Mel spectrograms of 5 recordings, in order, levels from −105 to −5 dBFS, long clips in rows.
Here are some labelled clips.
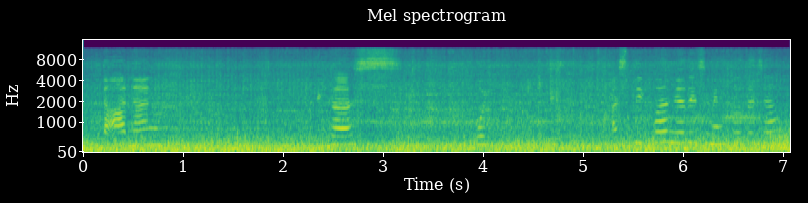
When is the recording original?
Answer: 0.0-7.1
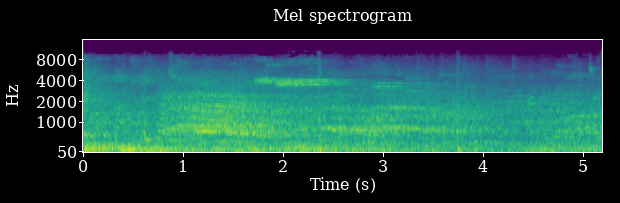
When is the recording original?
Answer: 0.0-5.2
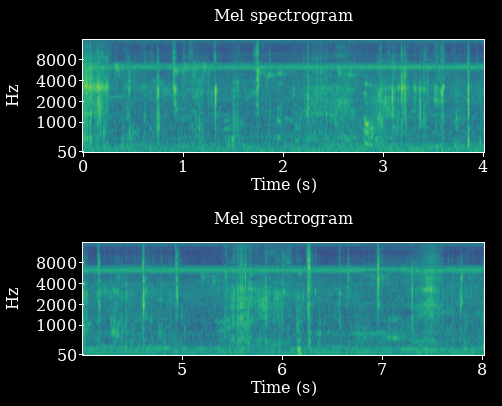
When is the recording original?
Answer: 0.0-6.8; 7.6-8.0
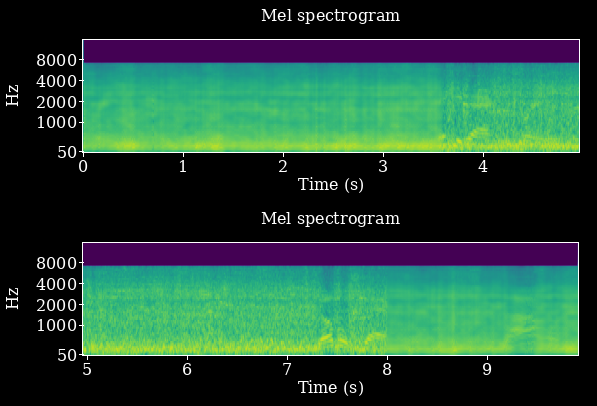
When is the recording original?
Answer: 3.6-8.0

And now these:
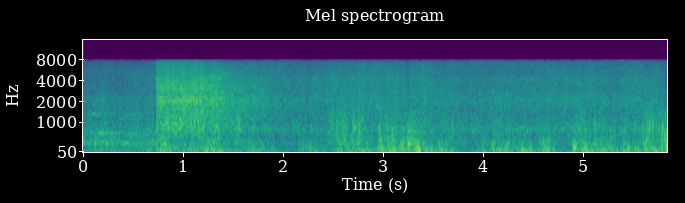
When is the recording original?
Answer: 0.0-0.5; 1.4-2.3; 3.5-5.8

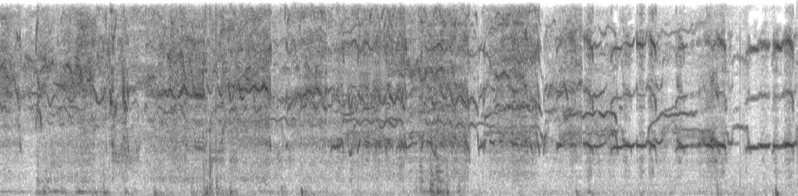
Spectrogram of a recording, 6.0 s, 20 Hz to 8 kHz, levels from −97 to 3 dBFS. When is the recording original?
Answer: 0.0-5.2

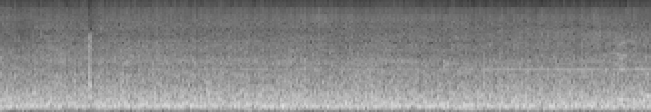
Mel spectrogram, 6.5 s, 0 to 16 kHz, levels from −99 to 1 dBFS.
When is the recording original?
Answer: 0.0-2.7; 4.9-6.5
